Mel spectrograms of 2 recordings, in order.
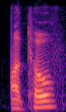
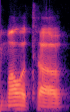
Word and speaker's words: Molotov: Autoto. Yeah, that's a tricky one if you say that wrong. Yeah. Oh, well, it's supposed to be Molotov.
